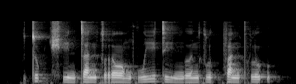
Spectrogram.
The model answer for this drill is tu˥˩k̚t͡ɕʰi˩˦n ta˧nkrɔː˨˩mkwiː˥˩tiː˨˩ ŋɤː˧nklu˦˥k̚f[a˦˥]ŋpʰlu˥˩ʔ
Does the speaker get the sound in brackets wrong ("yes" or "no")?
yes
